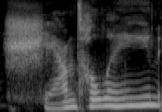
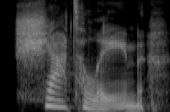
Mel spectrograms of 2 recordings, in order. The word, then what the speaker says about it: Chatelaine: most definitely not pronounced chantelane it is pronounced chatelaine there is no extra n in there so uh please excuse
